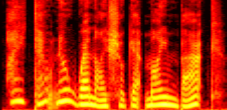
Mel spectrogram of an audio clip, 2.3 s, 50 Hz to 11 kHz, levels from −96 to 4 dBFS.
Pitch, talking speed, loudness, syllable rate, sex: 235 Hz, 240 wpm, -18 LUFS, 4.3 syllables/s, female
